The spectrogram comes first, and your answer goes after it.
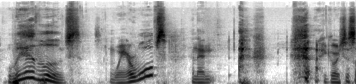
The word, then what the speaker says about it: Igor: He is named Igor. No, it's pronounced Igor.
